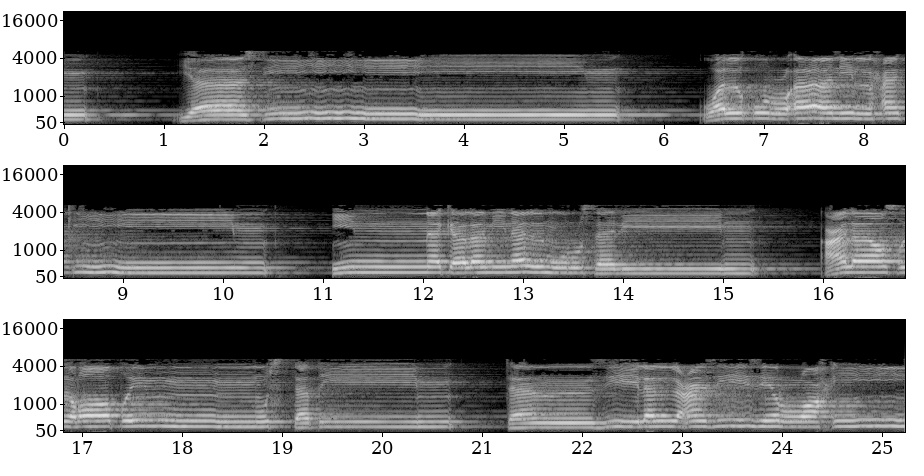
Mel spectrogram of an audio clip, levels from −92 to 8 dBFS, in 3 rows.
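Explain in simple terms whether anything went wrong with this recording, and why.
Nothing went wrong with this audio, because there is no fault to be heard anywhere in it.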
